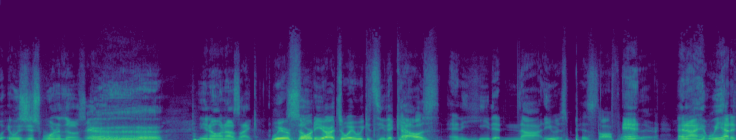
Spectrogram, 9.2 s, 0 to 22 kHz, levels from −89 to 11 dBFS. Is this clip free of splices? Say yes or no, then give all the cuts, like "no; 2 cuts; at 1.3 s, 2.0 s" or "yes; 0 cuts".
yes; 0 cuts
